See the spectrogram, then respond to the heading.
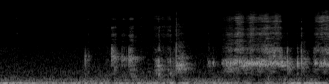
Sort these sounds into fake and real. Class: real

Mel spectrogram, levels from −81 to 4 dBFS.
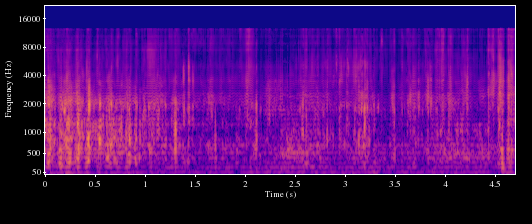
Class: fake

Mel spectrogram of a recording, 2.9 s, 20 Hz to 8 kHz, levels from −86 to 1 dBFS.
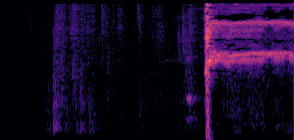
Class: fake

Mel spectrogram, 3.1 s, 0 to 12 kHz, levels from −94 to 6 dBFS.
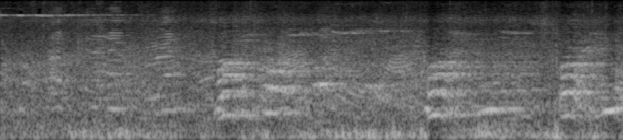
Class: real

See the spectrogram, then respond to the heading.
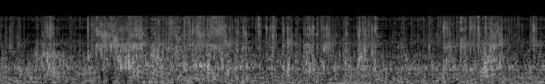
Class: fake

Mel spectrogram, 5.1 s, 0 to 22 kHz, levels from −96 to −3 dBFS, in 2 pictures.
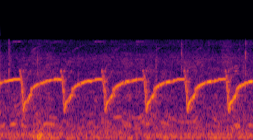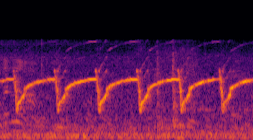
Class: fake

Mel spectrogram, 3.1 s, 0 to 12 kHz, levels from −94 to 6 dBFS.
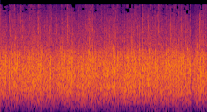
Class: real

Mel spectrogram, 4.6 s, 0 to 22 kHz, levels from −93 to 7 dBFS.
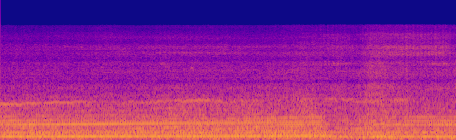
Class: real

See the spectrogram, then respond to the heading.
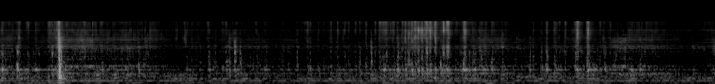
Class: fake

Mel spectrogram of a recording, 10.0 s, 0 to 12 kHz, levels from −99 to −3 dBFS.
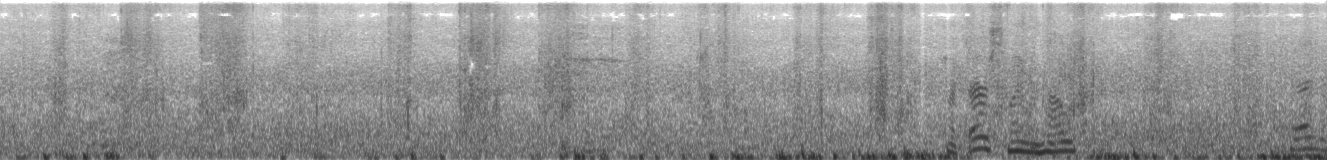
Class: real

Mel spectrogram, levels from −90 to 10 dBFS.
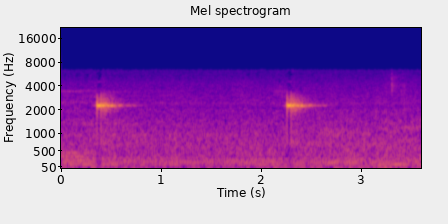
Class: fake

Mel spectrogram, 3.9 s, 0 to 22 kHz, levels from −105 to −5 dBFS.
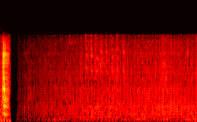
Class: fake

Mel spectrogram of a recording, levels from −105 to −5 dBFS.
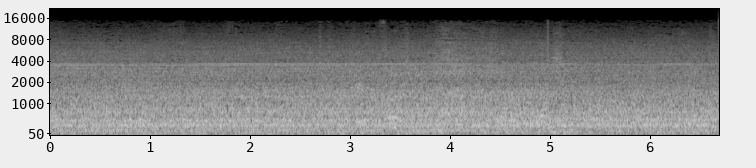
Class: real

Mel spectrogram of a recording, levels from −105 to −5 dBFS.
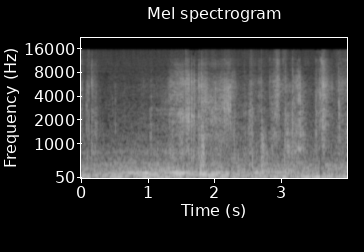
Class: fake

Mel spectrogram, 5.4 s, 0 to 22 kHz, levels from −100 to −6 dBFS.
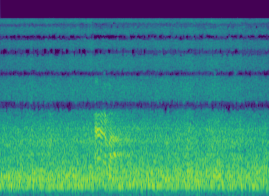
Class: fake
